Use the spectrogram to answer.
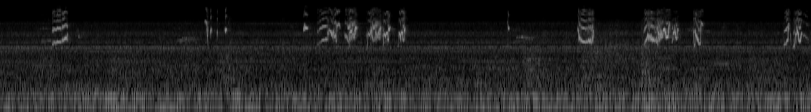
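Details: Lovebirds produce short clusters of sharp, buzzy chirps separated by brief pauses, high and squeaky, against a quiet steady hum.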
